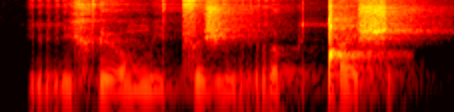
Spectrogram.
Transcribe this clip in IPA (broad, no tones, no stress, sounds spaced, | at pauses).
r i x ɾʲ ɔ m i t͡s ʌ ʒ i r ɔ k ǃ a ʃ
